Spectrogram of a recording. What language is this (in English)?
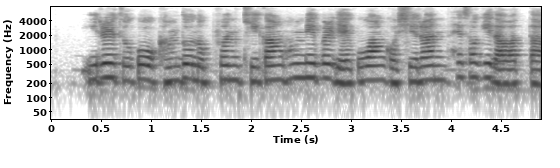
Korean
